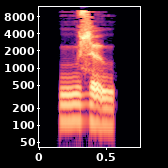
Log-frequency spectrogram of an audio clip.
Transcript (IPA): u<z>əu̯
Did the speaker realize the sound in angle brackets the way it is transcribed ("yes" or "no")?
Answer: yes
